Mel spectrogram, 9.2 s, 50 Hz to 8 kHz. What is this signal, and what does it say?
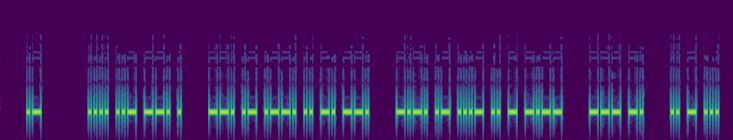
Morse code, heard as a keyed tone, about 34 wpm, 650 Hz. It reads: A HUGE GAPING CAVITY ON ITS
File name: Book Two / 08-Chapter 8 - 34 WPM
